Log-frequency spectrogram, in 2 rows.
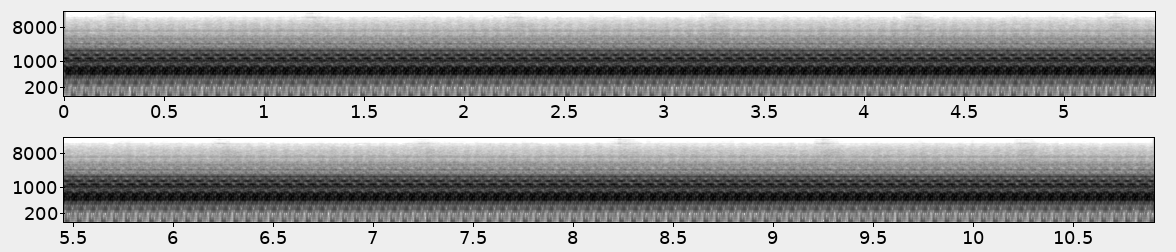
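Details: Temporal bone (Felsenbein) MRI on a GE 3T scanner, T1 fast spin echo sequence: loud steady rapid buzzing tone with even repeating pulses about 200 a minute; normal MRI scanner noise.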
